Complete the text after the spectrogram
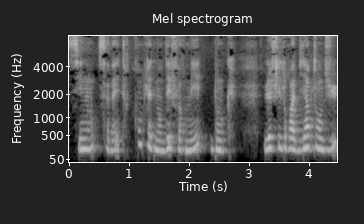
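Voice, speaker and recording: Very slowly, a woman speaks in a fairly high, somewhat breathy voice with a dark, mellow tone and fairly even intonation. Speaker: craft tutorial maker. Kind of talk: tutorial. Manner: soft-spoken.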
